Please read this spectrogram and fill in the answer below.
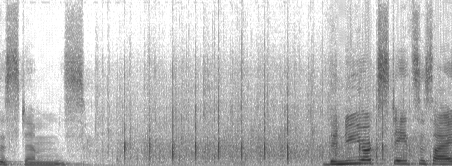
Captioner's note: audience applauding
